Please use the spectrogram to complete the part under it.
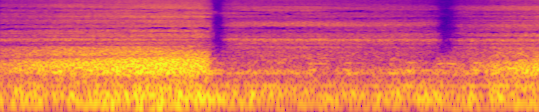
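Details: A spectacled cobra, recorded while it tries to bite, lets out a loud, harsh hiss of about two seconds that ends suddenly. It is followed by quieter breathy noise and low background rumble.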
